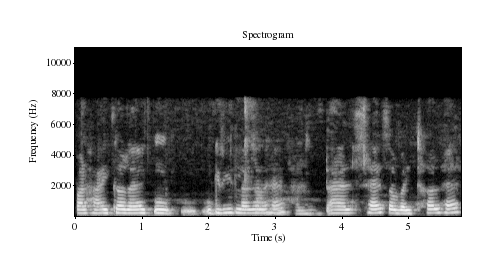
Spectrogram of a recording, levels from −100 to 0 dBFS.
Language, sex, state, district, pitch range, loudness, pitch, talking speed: Hindi, female, Bihar, Sitamarhi, 220-240 Hz, -13 LUFS, 230 Hz, 135 wpm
